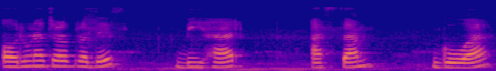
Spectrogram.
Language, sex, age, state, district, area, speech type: Odia, female, 18-30, Odisha, Cuttack, urban, spontaneous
